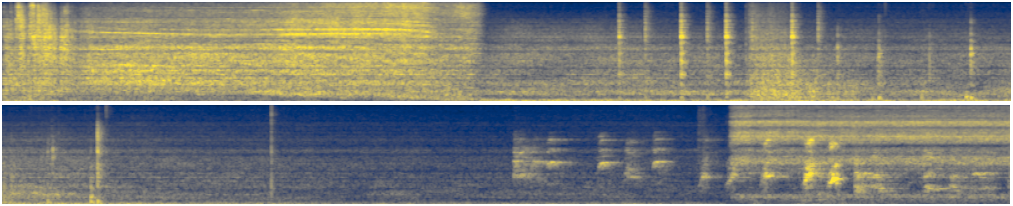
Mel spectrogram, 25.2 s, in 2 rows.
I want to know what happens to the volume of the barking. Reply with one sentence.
The loudness of the barking goes up, then down.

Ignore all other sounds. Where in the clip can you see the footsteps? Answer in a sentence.
You can hear the footsteps from 7.7 to 13.9 s.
